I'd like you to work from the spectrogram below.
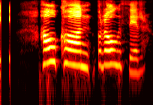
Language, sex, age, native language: Icelandic, female, 8, Icelandic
